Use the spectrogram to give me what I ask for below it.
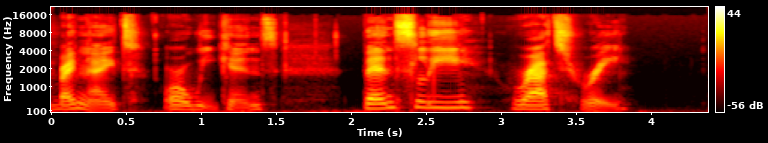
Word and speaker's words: Rattray: The second one is a 49-year-old teacher by day and a pastor by night or weekends, Bensley Rattray. I think that's how his last name is pronounced.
